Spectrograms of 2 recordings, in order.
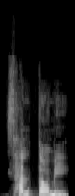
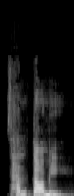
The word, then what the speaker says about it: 산더미: 같아서 운동할 시간도 없어요 상 더미는 발음의 도 주의해야 해요 산더미 산더미 이렇게 읽습니다 낮이 샤라의 마리아 수어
